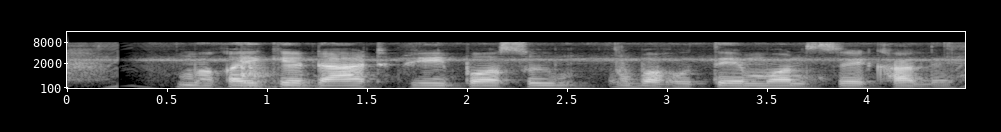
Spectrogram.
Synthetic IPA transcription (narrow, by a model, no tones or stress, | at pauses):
məkəjkeɖaʈʰbʱipəsubəɦut̪emənsekʰale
